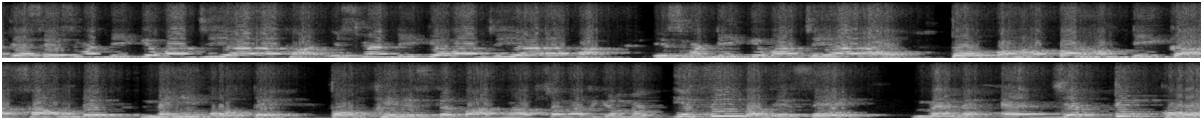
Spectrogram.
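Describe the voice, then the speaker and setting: High-voiced Hindi-speaking male teacher. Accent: Indian, Hindi-speaking. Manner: repetitive, questioning, addresses students as beta. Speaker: English teacher. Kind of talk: classroom lesson explaining pronunciation. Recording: echoey room.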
